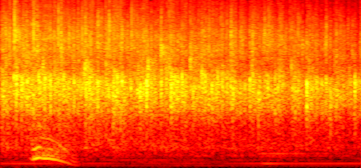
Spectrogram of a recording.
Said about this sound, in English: Can we clap for those who just prayed?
